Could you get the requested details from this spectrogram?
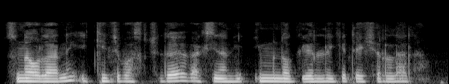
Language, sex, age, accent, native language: Uzbek, male, 25-34, Toshkent shahri, Uzbek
